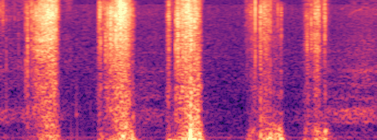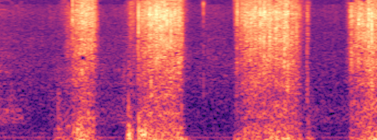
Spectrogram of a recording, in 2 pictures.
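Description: A gloved hand strokes and rubs its fingers across reversible plastic flip-sequin fabric, making a series of short, dry, crackling swishes that reach up into bright high tones. The strokes come in separate bursts with brief quiet gaps, over a faint, steady low hum.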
